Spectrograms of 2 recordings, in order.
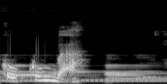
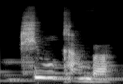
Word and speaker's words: cucumber: other examples the words cucumber a lot of people would say cumba and the actual pronunciation is cucumber how about this word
